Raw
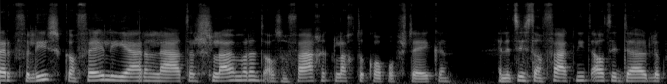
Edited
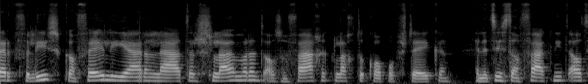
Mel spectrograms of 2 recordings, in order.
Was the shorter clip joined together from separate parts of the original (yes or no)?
yes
